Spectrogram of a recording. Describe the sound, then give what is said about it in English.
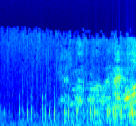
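Hooves clip-clop in a steady, quickening rhythm as a man rides a horse up to a hitch rack and dismounts. The hoofbeats grow louder over the few seconds, with a faint higher rustle or jingle near the end. “Man and horse ride up, dismount.”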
